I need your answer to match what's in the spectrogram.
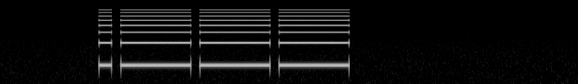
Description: Beep code, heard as beeps from a small speaker, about 900 Hz. 1 short, 3 long.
